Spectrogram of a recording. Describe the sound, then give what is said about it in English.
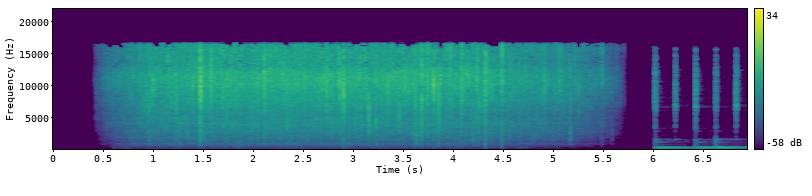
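Steady sizzling of food frying in hot oil while cooking a recipe, a dense hiss dotted with sharp little pops for about five seconds, then cutting off abruptly before a brief, different sound follows. “It has something to do with sizzling.”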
